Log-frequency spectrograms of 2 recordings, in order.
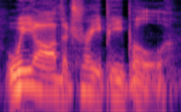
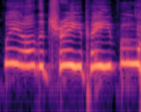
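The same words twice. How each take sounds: First: Deep alien voice. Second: Squeaky voice pitched way up; high alien voice. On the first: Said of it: "am I doing deep". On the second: Cohosts layering voices, comically high alien child voice. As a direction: go high and thin like a creepy child. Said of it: "I'll go high". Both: Shown as a demonstration.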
